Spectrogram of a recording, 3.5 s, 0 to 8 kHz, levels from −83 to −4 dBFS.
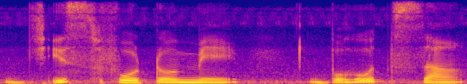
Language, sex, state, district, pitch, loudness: Hindi, female, Haryana, Rohtak, 125 Hz, -15 LUFS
